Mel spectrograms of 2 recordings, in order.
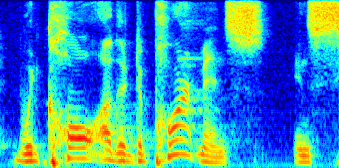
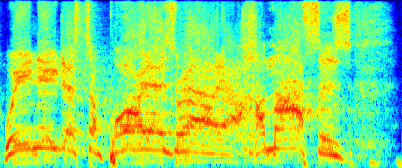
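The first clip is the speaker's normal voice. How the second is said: mock shouting; 11 semitones higher than usual. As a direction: shout it high, dragging the last words. Mocks pro-war supporters' line.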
